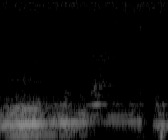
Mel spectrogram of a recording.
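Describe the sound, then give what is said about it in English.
A loud car engine revs outside, its low rumble swelling and dipping over a couple of seconds before settling into a steady growl, with no voices over it. “I heard that motorcycle. Let me tell you something. It's not a motorcycle. It's a car.”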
